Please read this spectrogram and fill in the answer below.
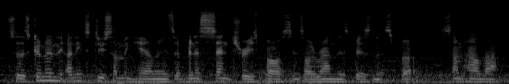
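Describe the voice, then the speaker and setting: A middle-aged man thinking aloud as he plays a solo roleplaying game, halting and trailing off as he goes. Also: medium pitch, level tone. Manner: halting, musing, trailing off as he writes. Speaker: solo tabletop roleplay streamer. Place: indoor theatre room, seated at a table. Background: music.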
